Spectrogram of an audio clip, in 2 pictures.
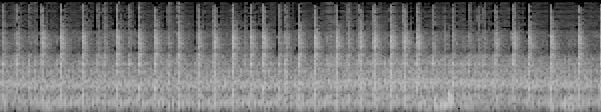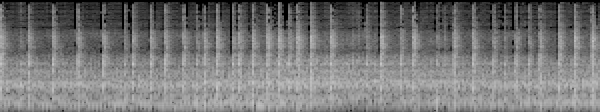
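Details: Two-stroke engine, first kick start after rebuild: crisp, rapid, even popping with steady buzzy exhaust note; fires cleanly and runs smoothly.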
